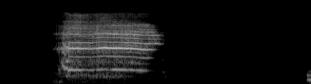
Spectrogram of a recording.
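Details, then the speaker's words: Imitated stridor in a nursing respiratory review: an adult makes one harsh, high-pitched, musical crowing sound on a single breath in, an upper-airway sign as in foreign body obstruction or croup. "Yeah, that's upper airway. So, who would have super like problems right right here? >> Choking? >> Yes, if they have a foreign body obstruction."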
